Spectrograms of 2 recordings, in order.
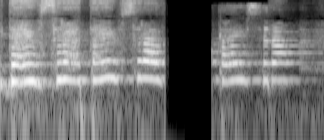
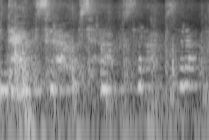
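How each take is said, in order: First: High, pushy mock call to hurry up; squeaky imitation of him rushing her; imitating her impatient husband. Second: Hushed, breathy whisper of his hurry-up call; whispered imitation. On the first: (تقليد صوت زوجها المستعجل بنبرة عالية) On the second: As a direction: whisper it like a secret complaint. (همس بتقليد زوجها وهو يستعجلها) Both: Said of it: "عم يقول لي".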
